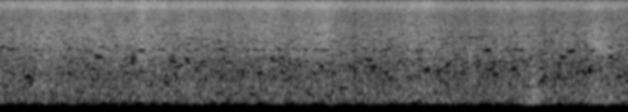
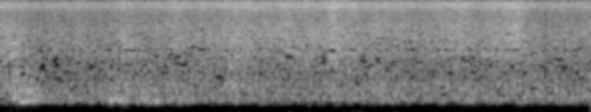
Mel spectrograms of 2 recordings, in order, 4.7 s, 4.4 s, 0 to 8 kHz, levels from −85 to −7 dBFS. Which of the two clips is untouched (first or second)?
second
